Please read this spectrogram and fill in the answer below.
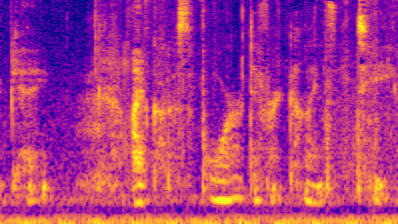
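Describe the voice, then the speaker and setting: An older woman plays a friendly, eager witch hosting a guest in an ASMR roleplay. She speaks in a close, hushed whisper and takes her time. Her manner is gentle and naive, with phrases softly repeated. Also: medium pitch, level tone, measured pace, close to an everyday voice. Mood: welcoming.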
